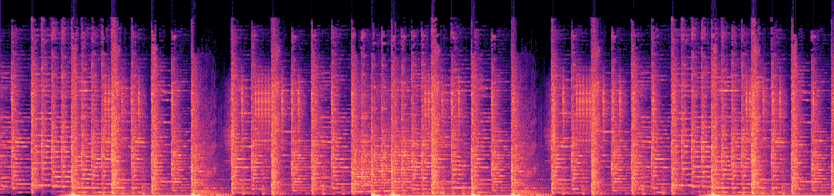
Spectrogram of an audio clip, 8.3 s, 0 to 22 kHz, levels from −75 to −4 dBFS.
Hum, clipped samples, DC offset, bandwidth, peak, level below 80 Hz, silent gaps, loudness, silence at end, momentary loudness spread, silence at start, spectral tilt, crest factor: none; 0.3%; 0.3%; over 20 kHz; 0 dBFS; -16 dBFS; none; -10 LUFS; 0 s; 3 LU; 0 s; -2 dB/octave; 12 dB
